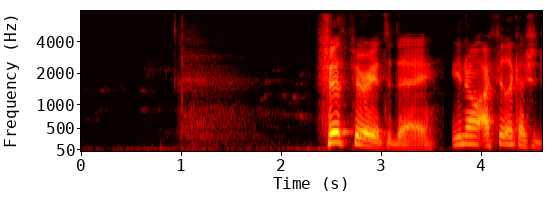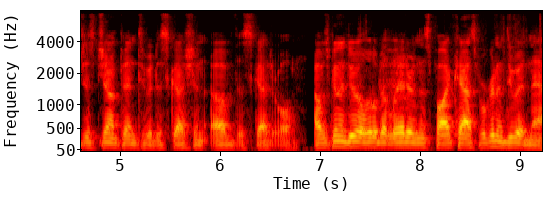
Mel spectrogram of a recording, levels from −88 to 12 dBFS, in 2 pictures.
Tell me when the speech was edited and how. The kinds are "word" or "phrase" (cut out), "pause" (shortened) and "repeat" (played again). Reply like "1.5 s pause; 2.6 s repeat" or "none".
3.6 s pause; 6.8 s pause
